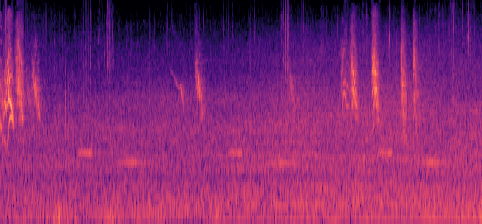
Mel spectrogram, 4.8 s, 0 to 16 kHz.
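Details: Juvenile Eurasian tree sparrows flying to a plum tree for feeding at a Tenmangu shrine, Japan, on 25 May 2024; sharp, high chirps at the start and near the end, with a faint low background hum.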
